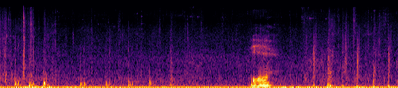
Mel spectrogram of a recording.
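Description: Footsteps thud quickly across hard ground.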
